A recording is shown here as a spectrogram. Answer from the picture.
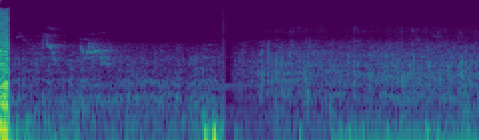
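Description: Faint outdoor ambience with a single short low thump about a second in.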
